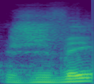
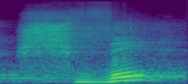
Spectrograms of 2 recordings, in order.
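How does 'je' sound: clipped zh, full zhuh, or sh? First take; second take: clipped zh; sh. First: The 'je' is a voiced 'zh' with no vowel. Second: The 'je' is a voiceless 'sh' with no vowel. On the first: "le e muet qui parfois est coupé" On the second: "est impossible"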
